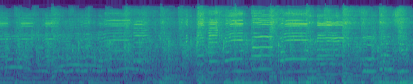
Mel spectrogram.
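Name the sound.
audience applause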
